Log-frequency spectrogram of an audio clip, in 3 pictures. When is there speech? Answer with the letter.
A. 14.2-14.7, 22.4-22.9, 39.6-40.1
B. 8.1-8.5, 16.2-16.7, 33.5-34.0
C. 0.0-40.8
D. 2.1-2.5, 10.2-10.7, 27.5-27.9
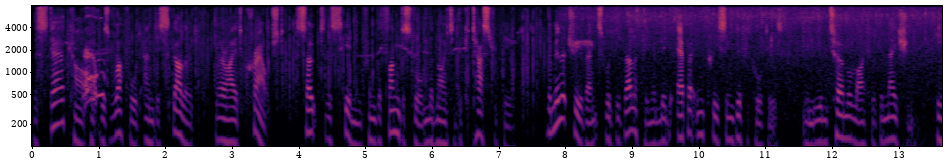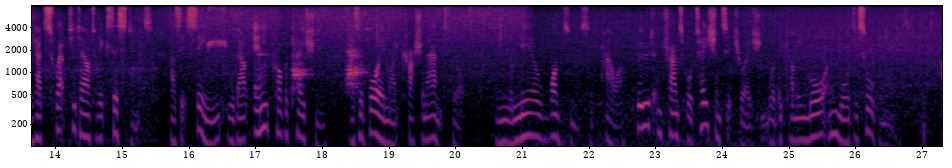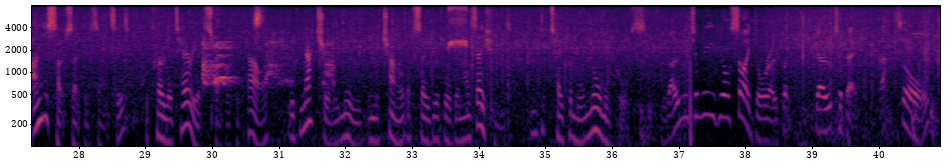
C.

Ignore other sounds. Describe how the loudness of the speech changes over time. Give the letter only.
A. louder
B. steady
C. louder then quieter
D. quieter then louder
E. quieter
B.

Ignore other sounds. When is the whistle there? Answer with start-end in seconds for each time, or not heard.
8.1-8.5, 16.2-16.7, 33.5-34.0.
